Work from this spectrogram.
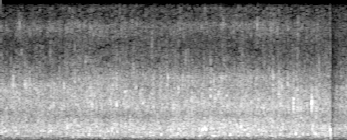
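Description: A small mountain stream on the Colorado Trail flows straight out of a rock, producing a steady, close, loud rush and babble of water with no pauses.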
